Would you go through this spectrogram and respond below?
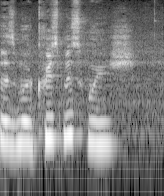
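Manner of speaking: slow, high, drawn-out mock sappy swoon.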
